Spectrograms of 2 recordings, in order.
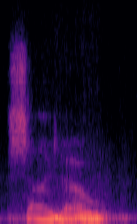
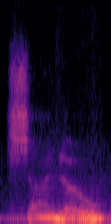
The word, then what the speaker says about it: Shiloh: So how do you go about pronouncing it? Shiloh. Shiloh. Pretty straightforward once you know. Okay, Shiloh, yes, that's how it's pronounced.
